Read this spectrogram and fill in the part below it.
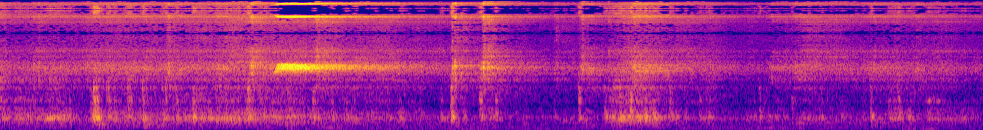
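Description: Hockey sticks clack against the puck and ice in a large echoing rink.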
